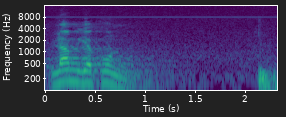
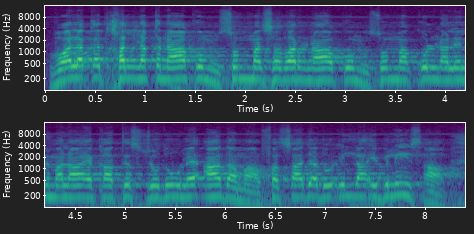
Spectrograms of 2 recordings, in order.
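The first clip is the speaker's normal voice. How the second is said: measured recitation swelling into a drawn-out loud close; verse recitation; 6 dB louder, slower than usual. Acted. Preacher reciting a supporting verse to his gathering, building in recitation. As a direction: recite the verse, then hit the last phrase loud and slow. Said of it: "मैं इहदे नाल दी एक बई आयत पढ़दा".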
